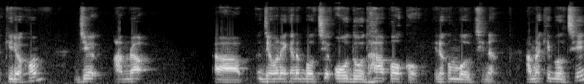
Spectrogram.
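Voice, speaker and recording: A man, teaching a class. He asks questions and answers them himself, and sounds out syllables slowly. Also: mid-range voice, fairly even intonation, fairly bright tone. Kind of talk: classroom lecture on pronunciation rules.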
